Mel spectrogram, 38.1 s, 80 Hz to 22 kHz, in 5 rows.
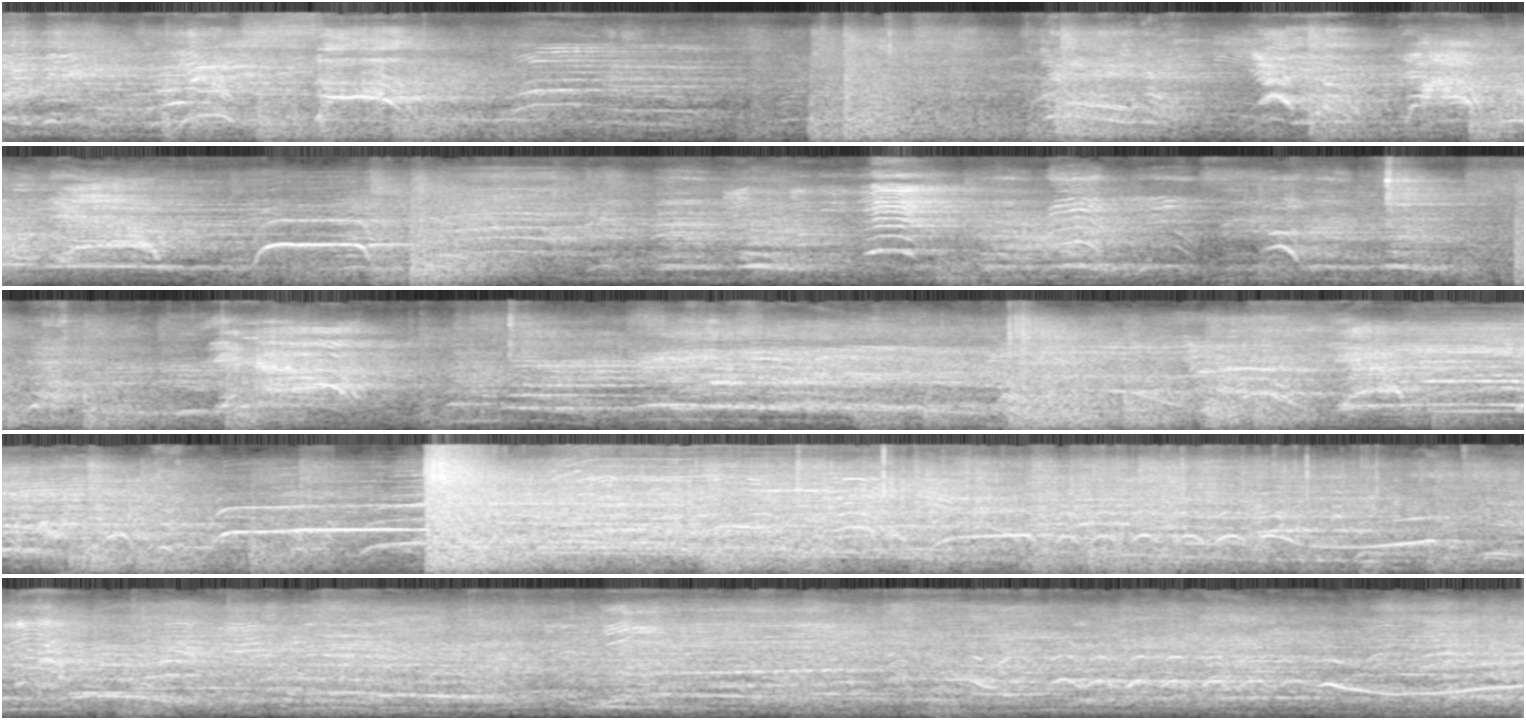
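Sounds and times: crowd shouting and yelling: 0.0 - 38.0.

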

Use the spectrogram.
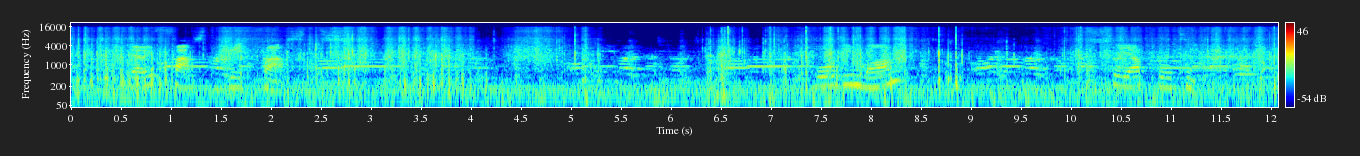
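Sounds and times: sharp crackles: 0.0 - 5.2, 6.4 - 12.0
plastic sachet crinkling: 0.0 - 5.4, 6.3 - 12.0
person speaking: 0.5 - 5.5, 6.6 - 12.0.

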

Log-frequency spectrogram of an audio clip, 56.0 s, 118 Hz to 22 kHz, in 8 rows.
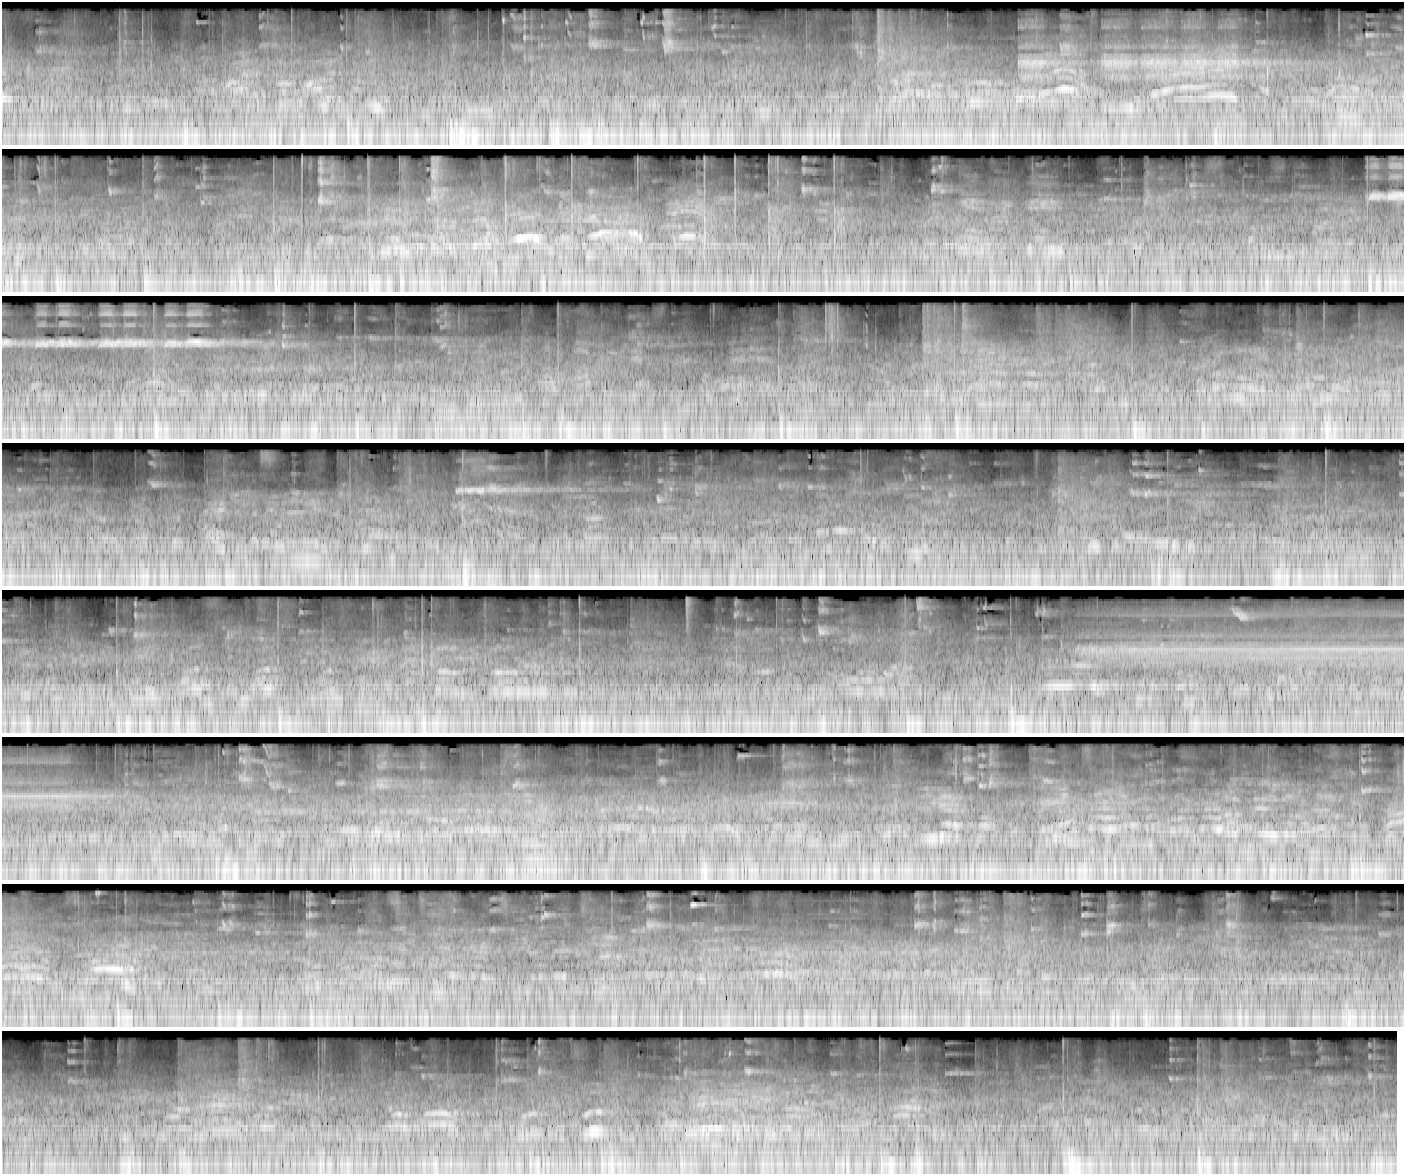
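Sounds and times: sneakers squeaking: 0.0 - 56.0
voices echoing in gym: 0.0 - 56.0
referee whistle: 5.0 - 7.0, 13.8 - 15.3, 33.2 - 37.0.

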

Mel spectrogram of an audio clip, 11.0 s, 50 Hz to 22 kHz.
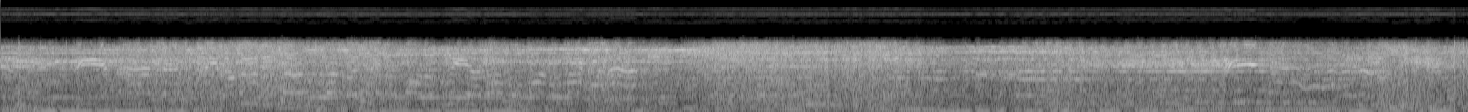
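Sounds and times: muffled music over radio: 0.0 - 11.0.

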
